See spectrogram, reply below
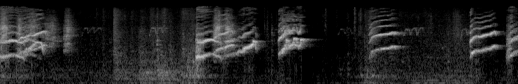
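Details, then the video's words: Young cockatiel kept in an aviary, uttering several scratchy, warbling calls in separated bursts, some with upward sweeps, plus a softer fluttering interval and faint rustling between calls. "Jonge valkparkiet in de Vogel voliere"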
